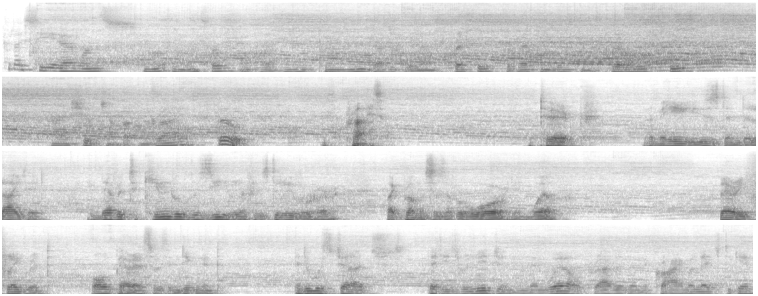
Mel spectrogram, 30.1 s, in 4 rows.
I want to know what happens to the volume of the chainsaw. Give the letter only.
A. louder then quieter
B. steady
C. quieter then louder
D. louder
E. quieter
E.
